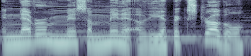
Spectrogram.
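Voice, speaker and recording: A man's voice: a little high, lively intonation, brisk, over music. A man hosting a podcast, speaking in an encouraging way straight to his listeners. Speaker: podcast host. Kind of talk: conversational interview with promotional narration.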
